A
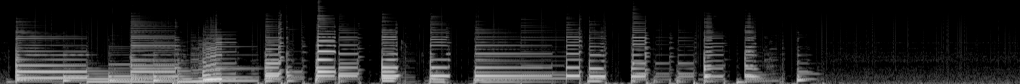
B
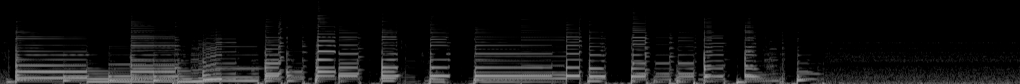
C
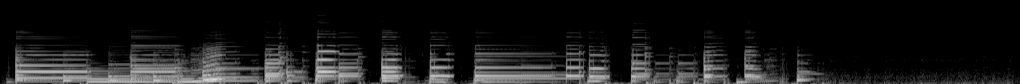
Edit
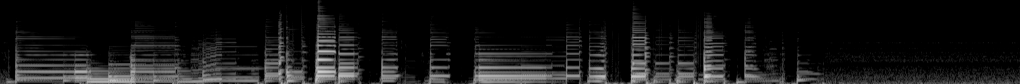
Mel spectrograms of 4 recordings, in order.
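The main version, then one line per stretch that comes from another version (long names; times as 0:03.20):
B
0:00.75–0:01.35: punch in from C
0:02.79–0:03.54: punch in from A
0:04.79–0:05.46: punch in from C
0:06.00–0:07.30: punch in from A, crossfade 0.16 s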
